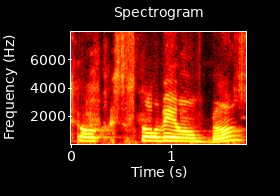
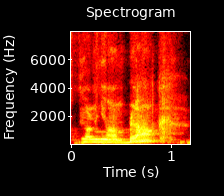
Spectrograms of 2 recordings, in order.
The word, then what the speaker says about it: Sauvignon Blanc: You got to say it like that. Sauvignon Blanc. – Sauvignon Blanc. Yeah.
